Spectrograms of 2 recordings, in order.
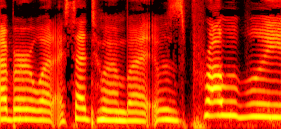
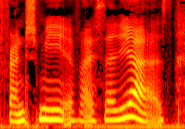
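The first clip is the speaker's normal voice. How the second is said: normal talking voice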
